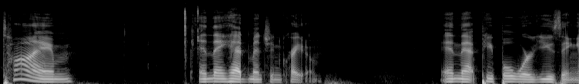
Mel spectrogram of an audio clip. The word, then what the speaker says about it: Kratom: I think in Asia they say Kratom. But we are in America, so we're going to say Kratom.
